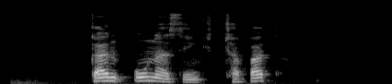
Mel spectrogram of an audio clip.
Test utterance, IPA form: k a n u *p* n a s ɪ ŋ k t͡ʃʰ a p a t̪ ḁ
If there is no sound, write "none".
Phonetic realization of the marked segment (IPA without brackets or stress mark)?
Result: none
